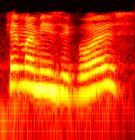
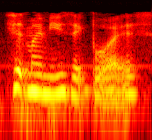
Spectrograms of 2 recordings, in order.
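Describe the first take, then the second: First: It is said in a plain voice. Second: It is said in a sultry voice.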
